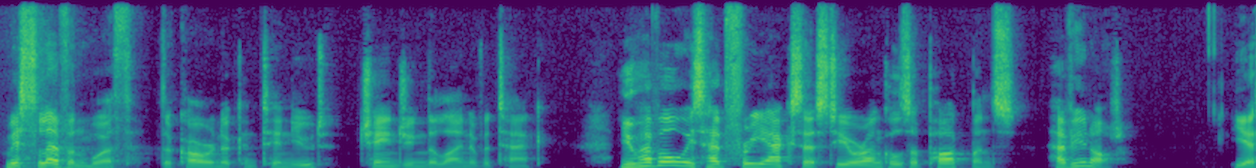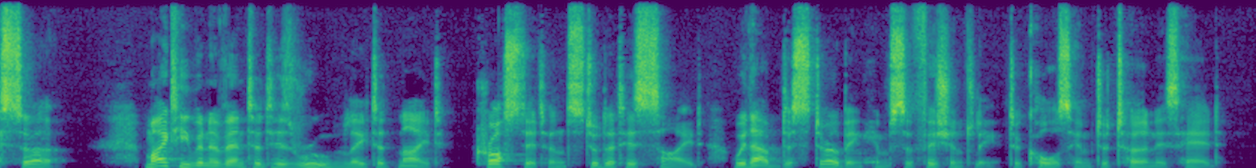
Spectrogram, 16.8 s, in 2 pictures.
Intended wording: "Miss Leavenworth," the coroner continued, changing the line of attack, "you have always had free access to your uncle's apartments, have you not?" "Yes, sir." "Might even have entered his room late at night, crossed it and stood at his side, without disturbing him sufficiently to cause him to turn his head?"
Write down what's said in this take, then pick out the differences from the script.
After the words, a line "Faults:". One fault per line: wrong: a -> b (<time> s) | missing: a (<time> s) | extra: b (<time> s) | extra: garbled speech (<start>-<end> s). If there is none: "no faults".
"Miss Leavenworth," the coroner continued, changing the line of attack, "you have always had free access to your uncle's apartments, have you not?" "Yes, sir." "Might even have entered his room late at night, crossed it and stood at his side, without disturbing him sufficiently to cause him to turn his head?"
Faults:
no faults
